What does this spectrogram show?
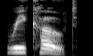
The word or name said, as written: recoat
